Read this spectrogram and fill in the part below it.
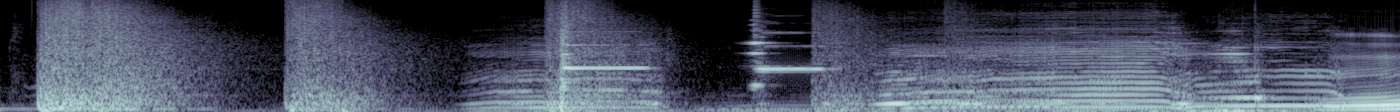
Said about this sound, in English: Sounds like a cow to me.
